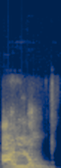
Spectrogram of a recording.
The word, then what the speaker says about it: allons: Eso se dice allons. Allons. Nous allons, y ahí me hace la liaison entre el sujeto y el verbo.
